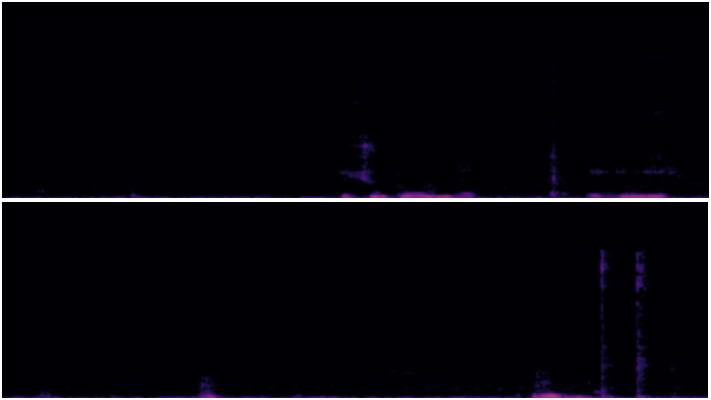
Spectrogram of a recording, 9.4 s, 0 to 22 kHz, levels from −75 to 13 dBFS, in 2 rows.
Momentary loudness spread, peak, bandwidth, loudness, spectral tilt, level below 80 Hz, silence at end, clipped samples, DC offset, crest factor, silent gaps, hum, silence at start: 22 LU; -26 dBFS; 17 kHz; -45 LUFS; -6.5 dB/octave; -56 dBFS; 0 s; under 0.1%; under 0.1%; 20 dB; none; none; 0 s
